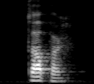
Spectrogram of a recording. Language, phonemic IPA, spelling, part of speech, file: Dutch, /ˈtrɑpər/, trapper, noun, Nl-trapper.ogg
- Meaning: bicycle pedal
